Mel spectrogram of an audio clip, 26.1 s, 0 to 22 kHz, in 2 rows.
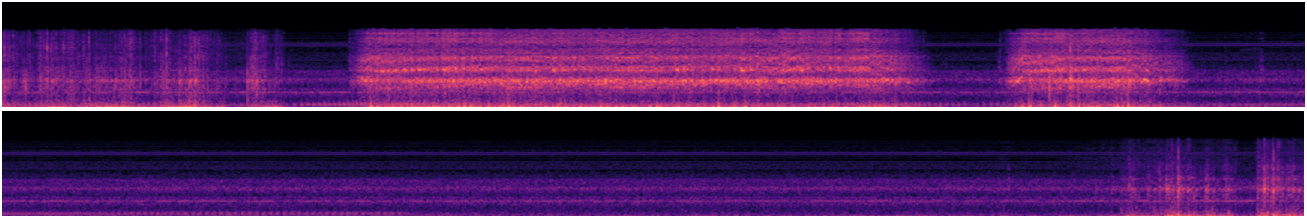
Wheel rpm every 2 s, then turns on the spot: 20, 30, 210, 220, 90, 100, 0, 0, 0, 0, 0, 0, 20.
0-2 24-26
